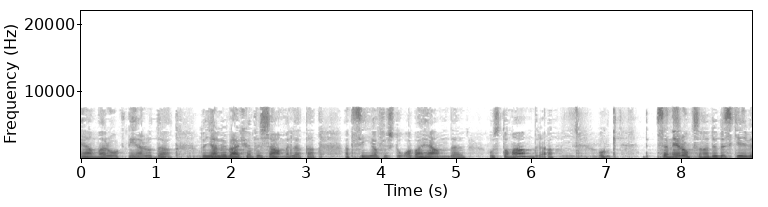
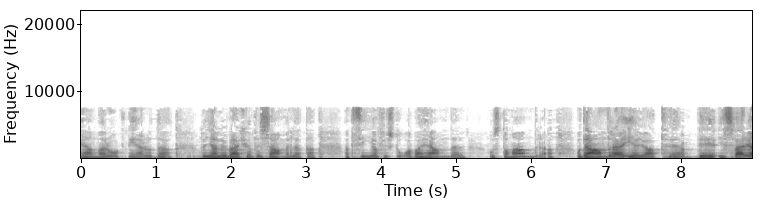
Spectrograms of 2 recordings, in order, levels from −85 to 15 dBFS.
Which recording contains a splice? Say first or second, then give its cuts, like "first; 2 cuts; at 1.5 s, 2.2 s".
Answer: second; 1 cut; at 6.3 s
